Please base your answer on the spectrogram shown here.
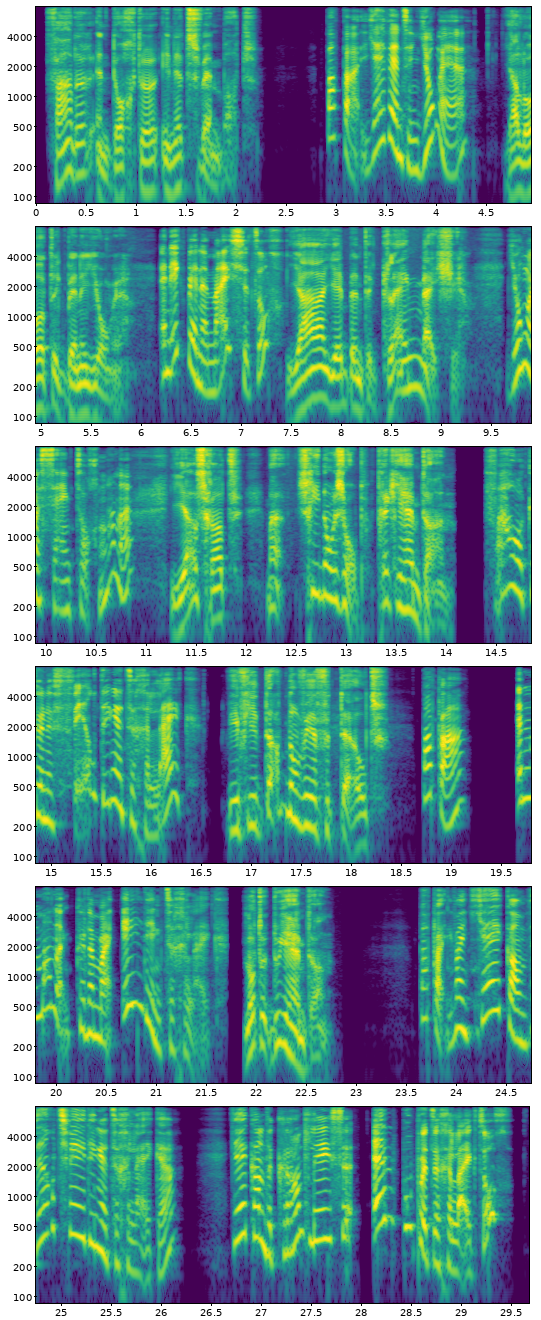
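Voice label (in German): Dutch, Fremdtake Variabel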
